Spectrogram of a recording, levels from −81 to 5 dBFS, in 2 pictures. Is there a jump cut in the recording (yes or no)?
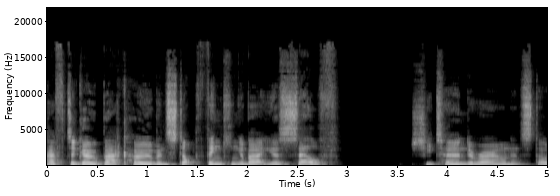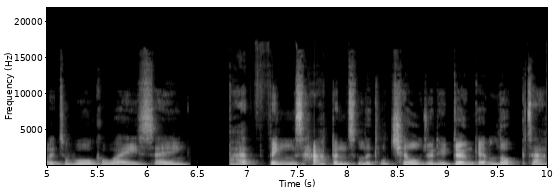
no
